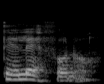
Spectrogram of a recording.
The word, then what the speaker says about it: teléfono: So there is an accent on the E, so that's when we need to put the emphasis. And the H is silent. Let's try that again. Hablar por teléfono.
